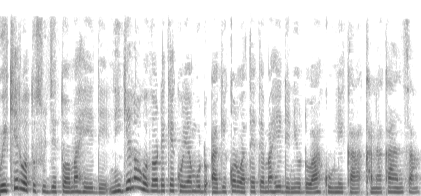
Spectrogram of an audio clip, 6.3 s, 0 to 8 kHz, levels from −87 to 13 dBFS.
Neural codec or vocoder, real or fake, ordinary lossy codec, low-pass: none; real; AAC, 32 kbps; 7.2 kHz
